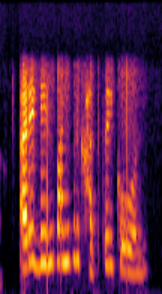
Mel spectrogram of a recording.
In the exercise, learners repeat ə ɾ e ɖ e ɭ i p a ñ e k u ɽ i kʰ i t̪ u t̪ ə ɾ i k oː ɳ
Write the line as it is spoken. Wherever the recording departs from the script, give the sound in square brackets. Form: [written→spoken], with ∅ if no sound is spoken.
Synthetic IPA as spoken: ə ɾ e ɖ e [ɭ→l] i p a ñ [e→i] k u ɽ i kʰ [i→a] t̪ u t̪ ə ɾ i k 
